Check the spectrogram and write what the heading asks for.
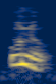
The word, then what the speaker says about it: unu: that we use, and we pronounce it unu. This is the Igbo word una.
